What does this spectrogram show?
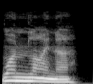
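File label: "one liner", English, British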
